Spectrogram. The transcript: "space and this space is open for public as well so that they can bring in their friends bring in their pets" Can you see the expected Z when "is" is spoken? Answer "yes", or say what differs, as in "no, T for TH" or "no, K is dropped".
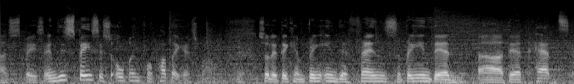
no, S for Z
